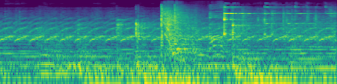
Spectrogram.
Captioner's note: gun fires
